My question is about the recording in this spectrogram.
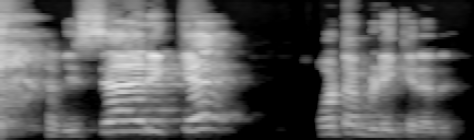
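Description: A man clearing his throat behind his fist, starting with a sharp cough-like burst and going on for about a second, then speaking again near the end.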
